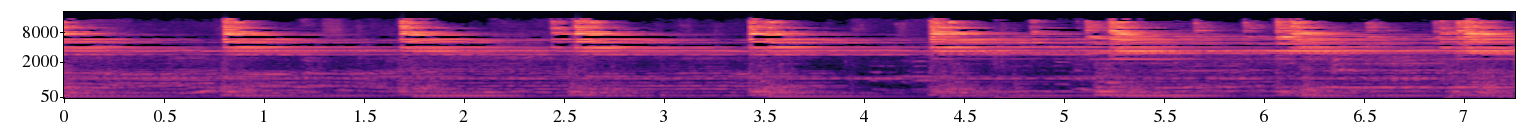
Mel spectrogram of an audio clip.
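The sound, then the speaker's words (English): Low, droning voices chant together in a steady rhythm from a lodge alongside a trail, accompanied by bright metallic strikes roughly once a second that ring out over the sustained chant. “I remember hearing chanting voices coming out of a lodge alongside the trail.”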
